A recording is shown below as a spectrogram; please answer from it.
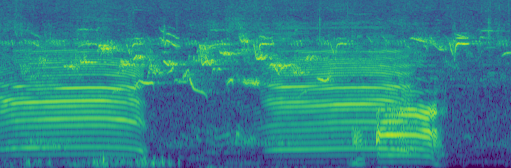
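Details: Domestic cattle from a herd of hundreds moving to the pasture give two long, drawn-out moos, the second sliding into a higher cry before falling away; insects and birds are faint behind them.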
